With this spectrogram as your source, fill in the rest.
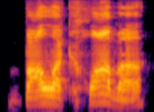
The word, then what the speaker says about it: balaclava: like some type of real world balaclava i believe that's how that's pronounced not baklava that's the greek dessert which is very delicious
